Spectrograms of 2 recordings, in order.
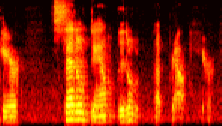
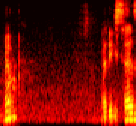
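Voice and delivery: ordinary delivery, nothing marked

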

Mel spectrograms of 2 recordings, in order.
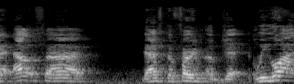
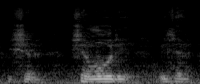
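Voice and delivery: softer, fading mock mutter; mock mumbling; 4 semitones lower, 9 dB quieter, faster than usual. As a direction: imitate her grumbling under her breath. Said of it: "You're like".

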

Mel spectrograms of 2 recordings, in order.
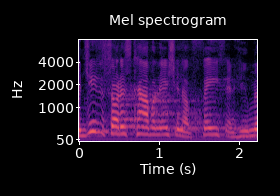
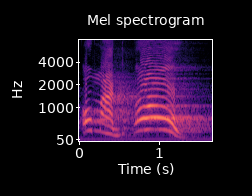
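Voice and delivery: much higher, louder, drawn-out oh my; showing the congregation how excitement sounds, loud and slow; excited exclaiming; 7 semitones higher, 7 dB louder, much slower than usual. Shown as a demonstration. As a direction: gush it out like you're overjoyed. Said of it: "what people say when they're excited".

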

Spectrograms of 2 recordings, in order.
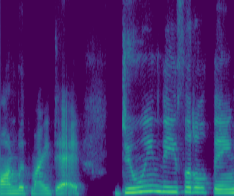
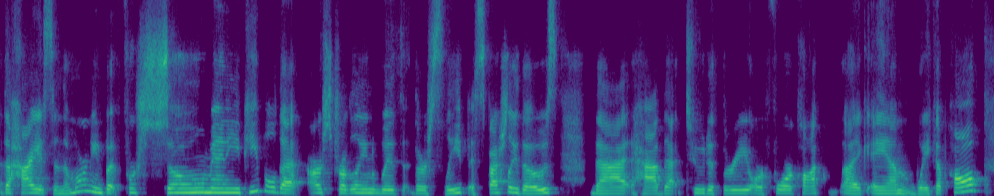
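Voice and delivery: usual speaking voice

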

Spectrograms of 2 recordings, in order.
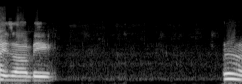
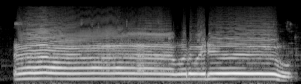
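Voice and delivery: panicked question; 5 semitones higher, 4 dB louder, much slower than usual. Real, not acted. Surrounded by eyeballs and zombie.

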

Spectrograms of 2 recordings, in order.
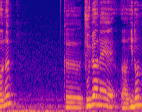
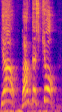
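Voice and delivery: shouting; 10 semitones higher, 5 dB louder than usual. Retold or imitated. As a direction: yell out the targets. Mimics students naming targets. (높게 외치는 목소리)

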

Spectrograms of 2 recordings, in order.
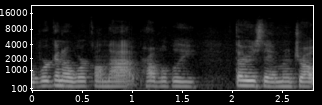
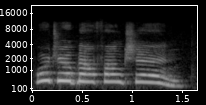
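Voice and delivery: mock alarm; 9 semitones higher, 6 dB louder, slower than usual. Real, not acted. Zipper stuck on camera.

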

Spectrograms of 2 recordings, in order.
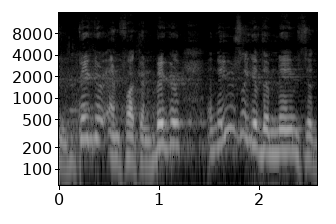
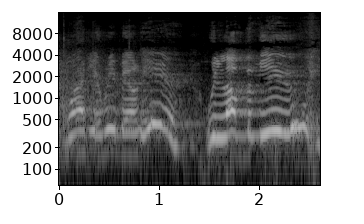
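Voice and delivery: storm-victim interview; 10 semitones higher than usual. Acted.

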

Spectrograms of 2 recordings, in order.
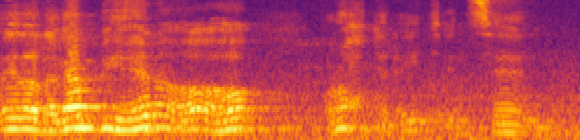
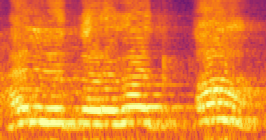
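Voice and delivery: escalating comedy rant; 8 semitones higher, 3 dB louder than usual. Retold or imitated. Call dialogue building up.

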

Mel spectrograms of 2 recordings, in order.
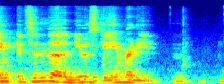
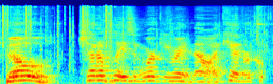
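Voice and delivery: frustrated shout; 8 semitones higher, 3 dB louder than usual. Real, not acted. Frustrated recording fails.

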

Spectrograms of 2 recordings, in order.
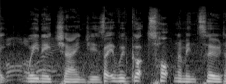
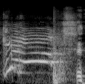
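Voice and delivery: shouting; 4 dB louder than usual. Retold or imitated. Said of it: "Like when you threw Whitney out".

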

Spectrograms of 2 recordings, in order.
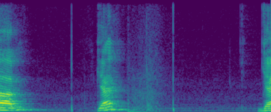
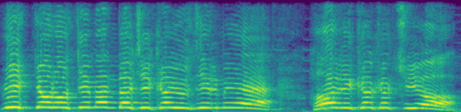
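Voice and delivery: screaming football commentator; 7 semitones higher, 11 dB louder than usual. Acted. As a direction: call the goal like a TV commentator. Calls his own winning goal.

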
